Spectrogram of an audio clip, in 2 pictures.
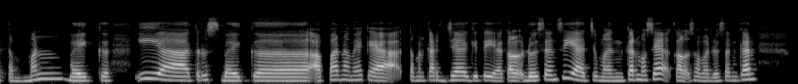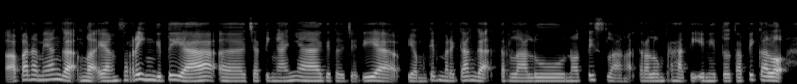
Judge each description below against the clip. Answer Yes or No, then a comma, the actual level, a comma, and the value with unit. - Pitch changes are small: No, average, 3.6 semitones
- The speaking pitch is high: No, medium, 175 Hz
